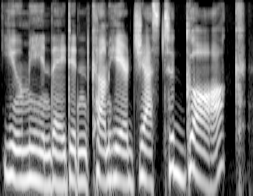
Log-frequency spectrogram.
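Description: A woman voicing a slow, menacing old sea witch. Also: low voice, clear, resonant tone, dry recording, clean studio sound. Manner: slow, drawn-out threatening delivery.

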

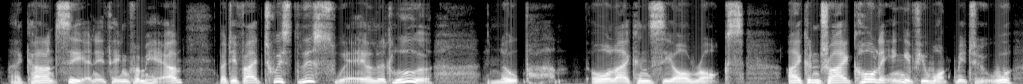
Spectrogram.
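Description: A woman's voice: sits low, darkish tone, no echo, clean studio sound, full character voice. A woman reading a storybook aloud and voicing a quarrelsome, grumbling male octopus. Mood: touchy. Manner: grumbling, touchy.

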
